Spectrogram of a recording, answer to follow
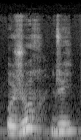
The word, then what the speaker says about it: aujourd'hui: Aujourd'hui. E aujourd'hui parece um palavrão, uma palavra bem longa, mas foca na pronúncia que é super simples.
